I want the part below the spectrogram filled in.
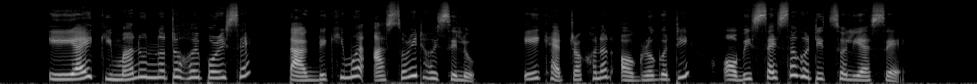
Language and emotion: Assamese, surprised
